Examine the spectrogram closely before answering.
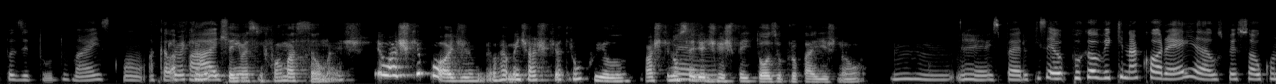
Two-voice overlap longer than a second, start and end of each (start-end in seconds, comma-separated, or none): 1.6-2.9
